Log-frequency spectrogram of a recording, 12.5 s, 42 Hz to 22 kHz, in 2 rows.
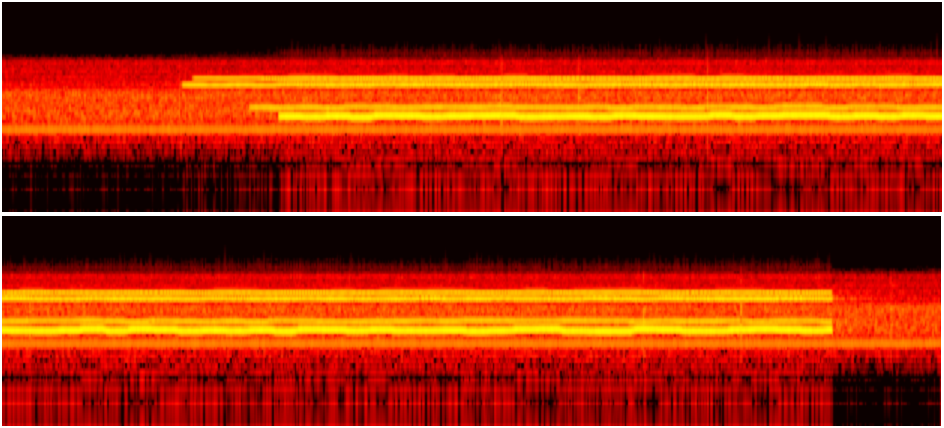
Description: FT8 (several signals at once), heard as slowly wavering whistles, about 6.25 baud, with radio static, static crashes and a steady whistle near 500 Hz.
